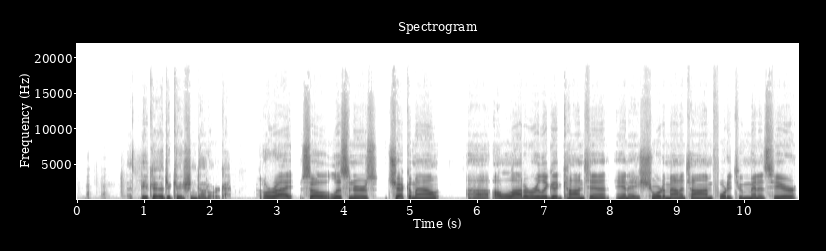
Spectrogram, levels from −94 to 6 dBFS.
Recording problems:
none

